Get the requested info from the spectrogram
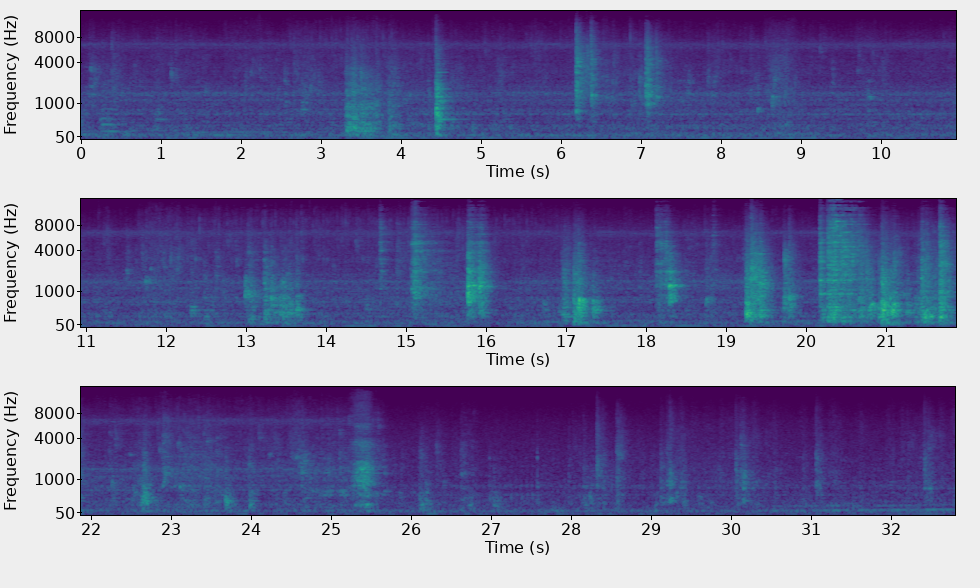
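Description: Dishes and cutlery clinking and clattering irregularly as they are washed by hand in a kitchen sink, with a busier run of clatter about two-thirds of the way through.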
